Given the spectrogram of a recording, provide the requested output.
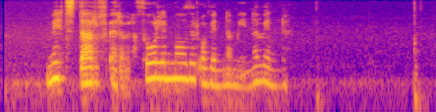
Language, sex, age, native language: Icelandic, female, 40-49, Icelandic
